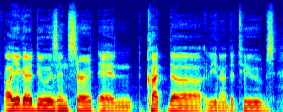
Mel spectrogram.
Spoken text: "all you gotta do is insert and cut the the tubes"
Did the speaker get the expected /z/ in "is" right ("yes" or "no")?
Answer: yes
